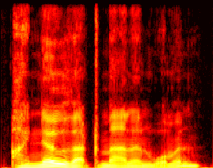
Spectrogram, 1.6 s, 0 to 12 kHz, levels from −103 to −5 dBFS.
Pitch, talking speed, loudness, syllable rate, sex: 120 Hz, 225 wpm, -17 LUFS, 5.1 syllables/s, male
